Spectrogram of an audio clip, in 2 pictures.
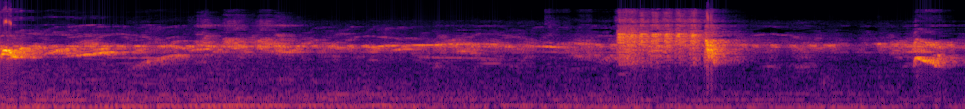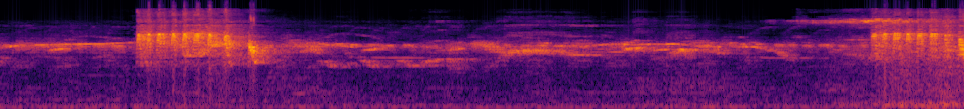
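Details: Oriental magpie-robin, called kacer, in a provocative song style meant to unsettle rivals: varied high warbles and whistles, with a loud, harsh, buzzy burst roughly every three seconds.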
